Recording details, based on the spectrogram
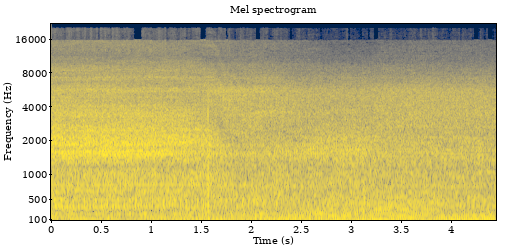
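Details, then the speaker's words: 2008 Ford Focus 2.0 16V Duratec automatic, after suspension work including rear stabilizer bushings: steady, even engine hum with background hiss once in gear. The earlier noise is gone, a normal running sound. "ó engatou e não faz mais barulho"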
